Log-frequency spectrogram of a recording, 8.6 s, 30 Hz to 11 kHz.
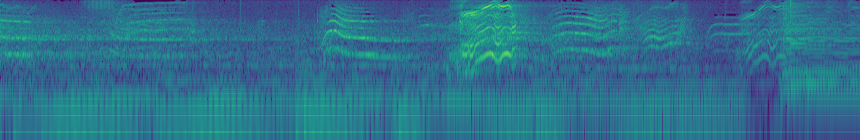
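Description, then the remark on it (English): Underwater orca calls resonating down a very deep submarine canyon, about 1,500 feet deep: a series of squealing, harmonic cries that bend up and down in pitch, some overlapping, over a steady low droning hum throughout. “And you can hear the whales' calls resonating down this very deep submarine canyon.”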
